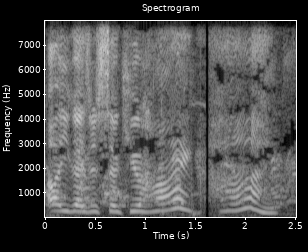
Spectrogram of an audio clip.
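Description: Noticeable background noise is present. The sound itself is dry, with no echo. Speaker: travel vlogger. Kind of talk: casual vlog chat. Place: open country. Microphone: phone near.

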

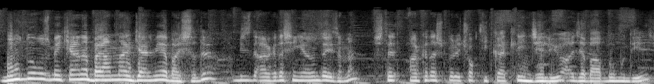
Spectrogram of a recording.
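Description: With music in the background, a man speaks at a very fast pace. His pitch is high, with ordinary pitch variation. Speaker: radio DJ. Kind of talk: anecdote told on radio.

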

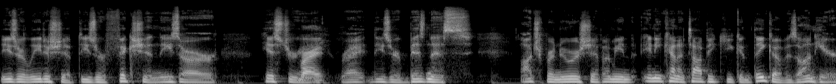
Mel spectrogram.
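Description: A man with a plain, everyday voice at a medium pitch, fairly even intonation and a fairly quick pace, on a very clean recording with a silent background. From Oklahoma. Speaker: podcast co-host and military firefighter. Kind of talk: casual chat.

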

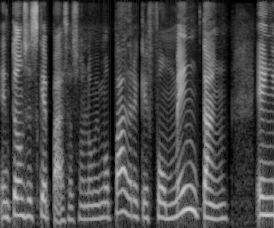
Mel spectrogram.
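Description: A woman talks with ordinary pitch variation against a quiet background. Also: dry sound with no echo. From Dominican Republic, San Pedro de Macorís. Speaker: media commentator. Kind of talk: talk show discussion. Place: studio. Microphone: studio mic.

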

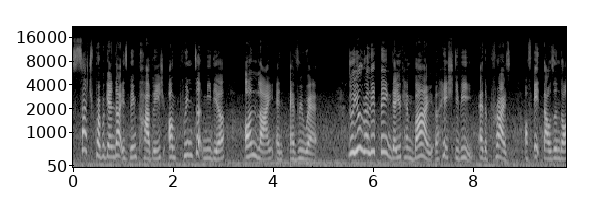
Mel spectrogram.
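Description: Over light background noise, a woman with a high pitch talks at a moderate pace with very wide pitch swings, the sound dry with no echo. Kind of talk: speech to camera on rights issues. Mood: earnest, critical, questioning. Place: garden. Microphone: lapel.

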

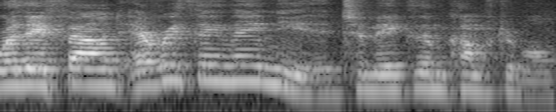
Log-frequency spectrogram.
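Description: Audible room echo surrounds a man speaking at a fairly quick pace with ordinary pitch variation. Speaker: storyteller. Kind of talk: reading a story aloud. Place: home room. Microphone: camera far.

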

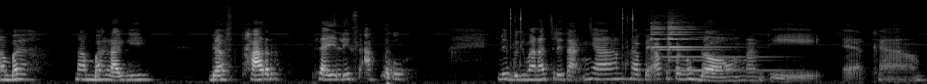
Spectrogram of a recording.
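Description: Over faint background music, a woman with a fairly high voice speaks at a very slow pace, with long, frequent pauses and big swings in loudness. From Indonesia. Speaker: YouTuber reacting to music videos. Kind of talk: reaction video commentary. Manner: animated, excitable.

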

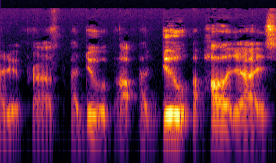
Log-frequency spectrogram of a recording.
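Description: The background stays quiet while a man talks. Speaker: YouTuber opening hockey card packs. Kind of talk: casual card-opening video. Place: home room. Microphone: webcam.

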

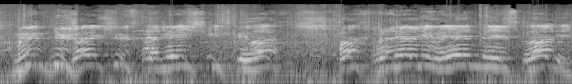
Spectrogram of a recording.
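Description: A man's raised, projected voice at an extremely high pitch and a very slow pace, amid noticeable background noise. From Russia. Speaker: war veteran. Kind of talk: poetry reading. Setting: outdoors. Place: open country. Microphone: handheld.

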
